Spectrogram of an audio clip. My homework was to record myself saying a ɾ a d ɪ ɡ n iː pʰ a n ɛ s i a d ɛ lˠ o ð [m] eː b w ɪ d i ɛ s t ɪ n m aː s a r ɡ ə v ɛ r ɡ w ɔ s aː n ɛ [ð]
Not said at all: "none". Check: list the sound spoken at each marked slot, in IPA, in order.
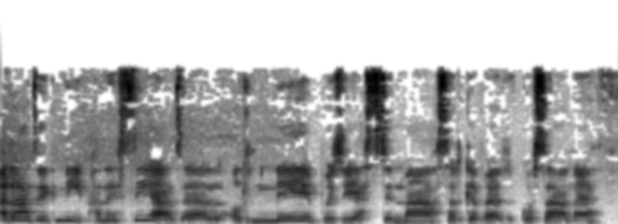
n, θ

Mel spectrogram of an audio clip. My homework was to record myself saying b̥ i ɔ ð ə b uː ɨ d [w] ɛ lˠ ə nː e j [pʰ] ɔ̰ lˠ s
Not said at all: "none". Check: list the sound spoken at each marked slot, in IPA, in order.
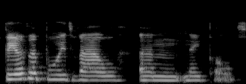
v, pʰ

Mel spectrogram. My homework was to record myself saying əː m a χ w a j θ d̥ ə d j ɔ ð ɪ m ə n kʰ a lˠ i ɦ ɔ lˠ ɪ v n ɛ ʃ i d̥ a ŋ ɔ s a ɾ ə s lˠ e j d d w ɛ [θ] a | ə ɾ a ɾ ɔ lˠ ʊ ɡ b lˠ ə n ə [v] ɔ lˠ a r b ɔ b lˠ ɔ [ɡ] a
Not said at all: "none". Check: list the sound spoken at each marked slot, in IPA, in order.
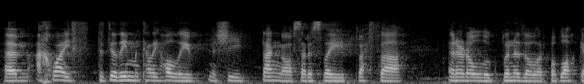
θ, ð, ɡ

